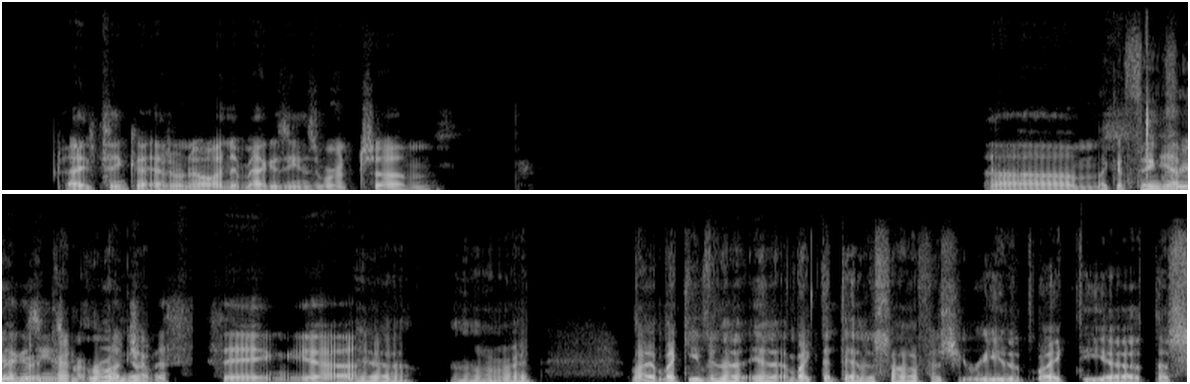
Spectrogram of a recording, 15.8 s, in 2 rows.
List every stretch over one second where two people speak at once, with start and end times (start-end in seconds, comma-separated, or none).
7.7-8.9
